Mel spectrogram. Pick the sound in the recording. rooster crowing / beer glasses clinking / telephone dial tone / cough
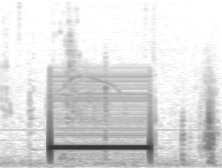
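telephone dial tone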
